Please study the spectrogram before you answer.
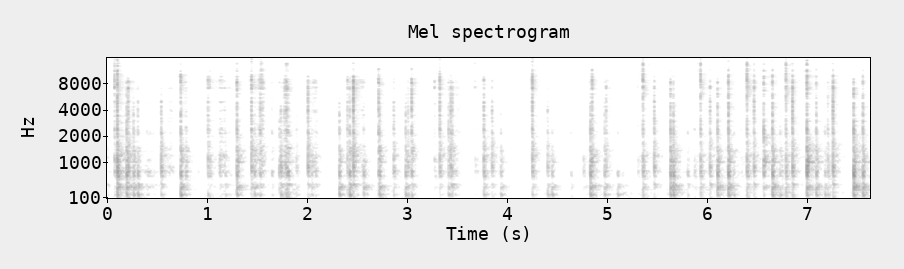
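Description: The metal fittings of a thrift-shop wooden barrel chest are tapped with fingernails and fingertips in a quick, irregular patter. Each tap is a short, dry click with a soft low knock and a bright tick, dying away almost at once in a small, close space.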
